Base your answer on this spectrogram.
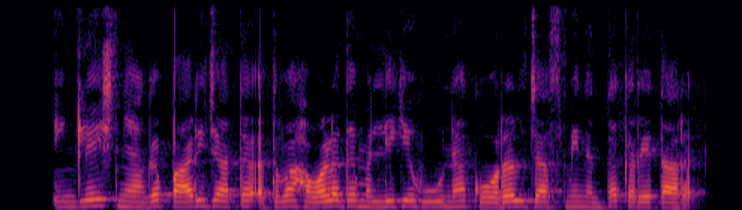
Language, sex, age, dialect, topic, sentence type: Kannada, female, 31-35, Dharwad Kannada, agriculture, statement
